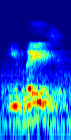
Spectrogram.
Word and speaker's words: Eleazer: I am Eleazer. Say that five times fast. It is unofficially the most mispronounced name in the entire English language.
